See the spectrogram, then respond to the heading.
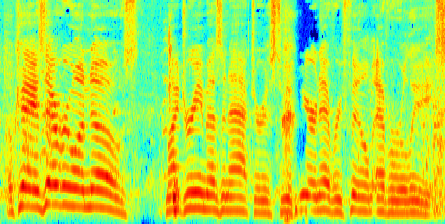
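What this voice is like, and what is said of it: Nicolas Cage impression. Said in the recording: “Nick Cages ... That's a good impression, actually ... Nicolas Cage”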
